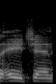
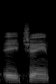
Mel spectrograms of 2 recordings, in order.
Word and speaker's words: Achane: Devon Achane, who said, by the way, two media interviews, he does not want his name to be pronounced A-Chain. It is actually pronounced A-Chan, so apparently.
